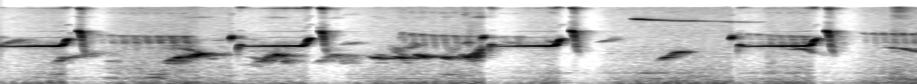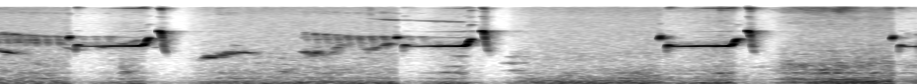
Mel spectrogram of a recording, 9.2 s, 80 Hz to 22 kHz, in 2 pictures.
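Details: Male bar-winged prinia singing a long, varied song in the ngotot, ngalun and kristal styles: flat whistled notes ending in sharp upward flicks, mixed with buzzy trills, repeated roughly every 1.3 seconds.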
